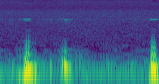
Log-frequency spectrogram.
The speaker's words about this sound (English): All I could do was listen to my own shallow breathing and my ever-fading heartbeat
